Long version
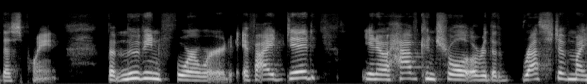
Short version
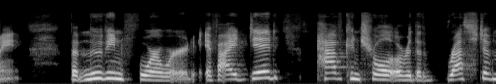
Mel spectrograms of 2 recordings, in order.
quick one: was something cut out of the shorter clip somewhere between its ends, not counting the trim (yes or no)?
yes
